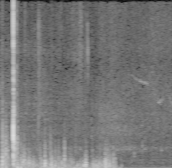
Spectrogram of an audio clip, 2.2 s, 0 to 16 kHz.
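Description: Wind buffeting the microphone, with a single sharp click just after the start as the rear door latch of a Hyundai i30 is opened. The wind noise drops away about one and a half seconds in.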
